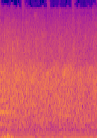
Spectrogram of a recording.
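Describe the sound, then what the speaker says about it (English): An audience at a university orientation day applauds, a dense, continuous clatter of many hands clapping at a steady level for the whole stretch, with no one speaking over it. "Let's give a big round of applause for Mishra ma'am."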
